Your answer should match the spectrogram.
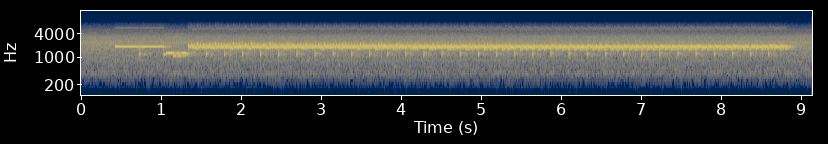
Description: SSTV (slow-scan television), Martin M2, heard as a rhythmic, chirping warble, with radio static and room echo.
